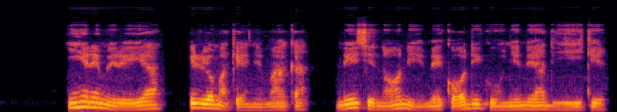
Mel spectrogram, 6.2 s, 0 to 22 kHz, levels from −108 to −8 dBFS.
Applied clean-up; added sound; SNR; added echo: none; none; none; none.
